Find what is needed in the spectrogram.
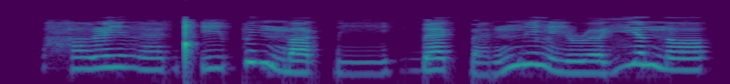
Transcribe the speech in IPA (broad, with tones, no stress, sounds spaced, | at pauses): h a̤˧ ɭ i˧ ð æ̤˧ ǃʼ i˧ p ɪ˥ ŋ͡m a˩ k͡p i̤˩ | ɡ͡b æ˧ k͡p æ̤˩ ŋ͡m i˥ l i˩ ɹ œ˩ vʲ a˥ n ʌ˧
